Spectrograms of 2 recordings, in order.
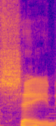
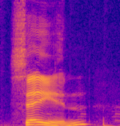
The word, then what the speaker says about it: Sein: It's not Shane. It's sein, but someone told me that the S names are pronounced with SH. So Shane, but that sounds like Shane, doesn't it?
